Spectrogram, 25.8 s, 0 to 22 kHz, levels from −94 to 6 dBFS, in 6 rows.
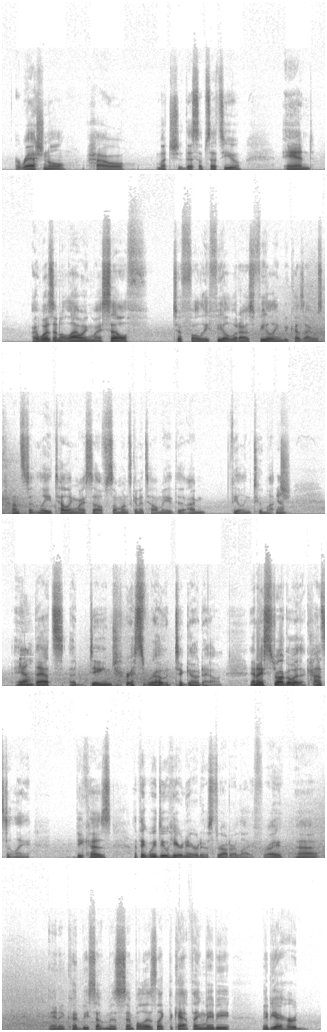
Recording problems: traffic noise; faint; throughout; 20 dB below the speech

